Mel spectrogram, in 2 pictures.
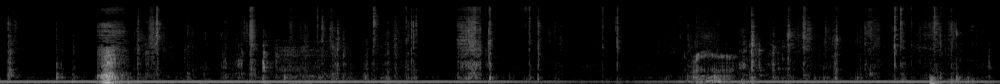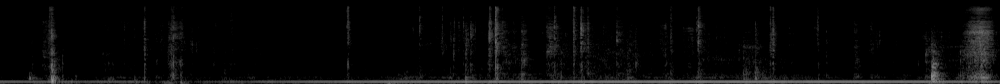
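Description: A trading card in a plastic sleeve being slid into a rigid plastic toploader by gloved hands: scattered clicks and rustles of plastic, the sharpest about a second in, over a steady low hum.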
